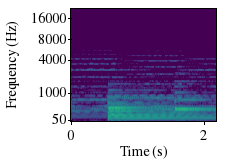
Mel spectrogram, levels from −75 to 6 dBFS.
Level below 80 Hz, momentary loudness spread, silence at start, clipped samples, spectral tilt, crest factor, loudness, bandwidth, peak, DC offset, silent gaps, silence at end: -58 dBFS; 10 LU; 0 s; under 0.1%; -9.5 dB/octave; 14 dB; -30 LUFS; 6.6 kHz; -16 dBFS; under 0.1%; none; 0 s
